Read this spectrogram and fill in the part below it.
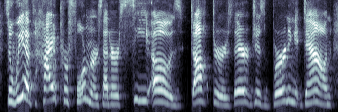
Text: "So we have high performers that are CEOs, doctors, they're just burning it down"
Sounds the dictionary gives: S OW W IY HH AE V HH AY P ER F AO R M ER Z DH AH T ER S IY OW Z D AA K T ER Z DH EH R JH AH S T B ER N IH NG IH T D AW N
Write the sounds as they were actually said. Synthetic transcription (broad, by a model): S OW W IY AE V HH AY P ER F AO R M ER Z DH AH T ER S IY OW Z D AA K T ER Z DH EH R JH AH S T B ER N IH NG IH T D AW N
